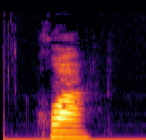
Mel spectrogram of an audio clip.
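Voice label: "hua5", Teochew; 潮州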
